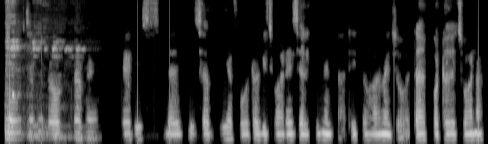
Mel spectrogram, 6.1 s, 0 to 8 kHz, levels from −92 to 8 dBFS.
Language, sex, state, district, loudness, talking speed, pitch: Hindi, male, Bihar, Saharsa, -24 LUFS, 165 wpm, 130 Hz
